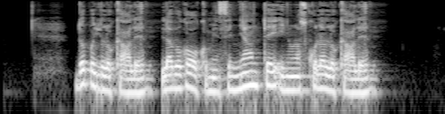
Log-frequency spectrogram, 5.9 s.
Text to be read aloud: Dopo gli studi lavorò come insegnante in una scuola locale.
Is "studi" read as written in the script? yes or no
no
